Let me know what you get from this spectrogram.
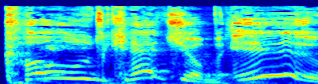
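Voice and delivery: high, drawn-out revulsion; theatrically grossed out; exaggerated disgust. Real, not acted. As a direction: recoil from it with a long, high "ew". Mock revulsion at chilled ketchup.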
